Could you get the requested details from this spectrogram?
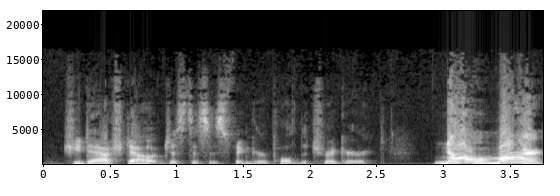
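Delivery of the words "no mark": crying out, pitched way up. A narrator voices a woman dashing out as the trigger is pulled, cried out. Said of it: "She cried".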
